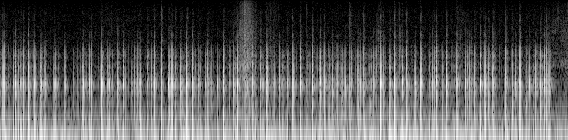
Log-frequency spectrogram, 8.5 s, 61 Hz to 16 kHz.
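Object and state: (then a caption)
Hardcover book tapped. A medium, solid, closed yellow hardcover paper book is held in one hand and tapped rapidly with the fingertips of the other hand. The taps come as a dense, continuous patter of soft, dull thuds with a hollow mid-range tone around 580 Hz. Each tap dies away almost instantly, with little bright content.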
